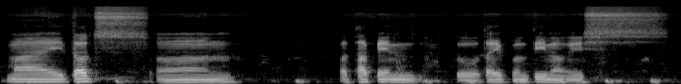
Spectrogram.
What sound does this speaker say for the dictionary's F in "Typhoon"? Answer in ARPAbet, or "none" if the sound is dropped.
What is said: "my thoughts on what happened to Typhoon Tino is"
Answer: P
